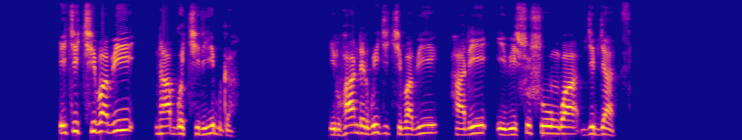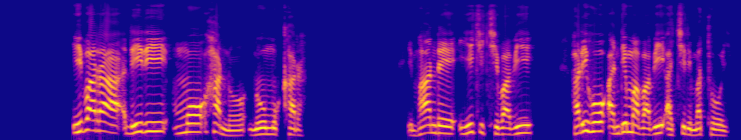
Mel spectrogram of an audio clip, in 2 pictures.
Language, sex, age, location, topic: Kinyarwanda, male, 25-35, Huye, health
